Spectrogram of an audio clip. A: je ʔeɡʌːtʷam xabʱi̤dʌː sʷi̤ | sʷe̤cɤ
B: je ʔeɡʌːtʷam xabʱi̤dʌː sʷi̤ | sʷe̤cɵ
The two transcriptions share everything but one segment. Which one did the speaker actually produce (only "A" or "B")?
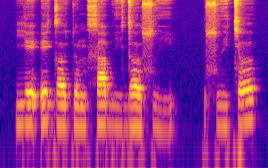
A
